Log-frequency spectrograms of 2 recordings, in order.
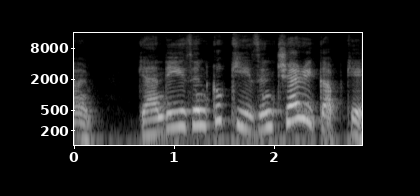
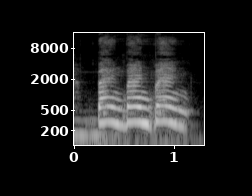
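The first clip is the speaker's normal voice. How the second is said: banging; 7 semitones higher, 5 dB louder, slower than usual. A narrator's reading. Loud banging read.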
